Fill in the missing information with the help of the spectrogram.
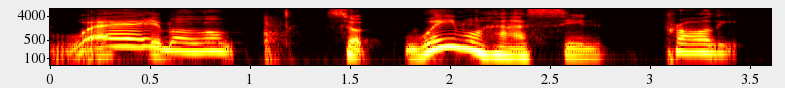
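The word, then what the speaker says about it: Waymo: weo has probably seen it's by the way it's weoo I now forgot how to pronounce it wayo wayo wayo way way way is in way yeah way more so wayo has seen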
